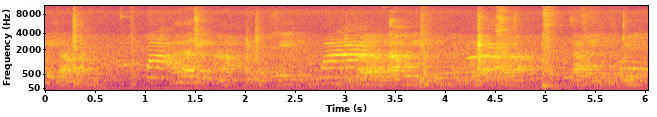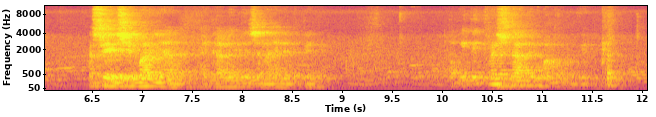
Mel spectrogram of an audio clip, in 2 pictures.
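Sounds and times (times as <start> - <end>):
man speaking off microphone: 1.9 - 8.9, 10.1 - 12.0.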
